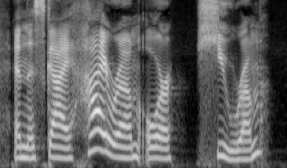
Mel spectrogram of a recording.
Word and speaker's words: Huram: and in the NLT they don't pronounce hyrum's name as hyam they call him hurum so hopefully that isn't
